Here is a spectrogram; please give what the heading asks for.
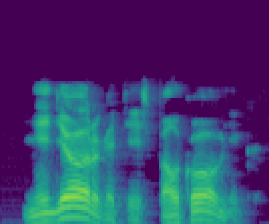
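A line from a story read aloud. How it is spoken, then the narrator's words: Level warning. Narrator (Russian): ровным голосом предупредил его Кунявский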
